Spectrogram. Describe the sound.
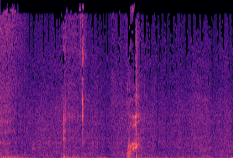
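Blower fan pushing air straight into the microphone: a loud, continuous rushing roar that buffets throughout, with gusty surges in level and no clear break.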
